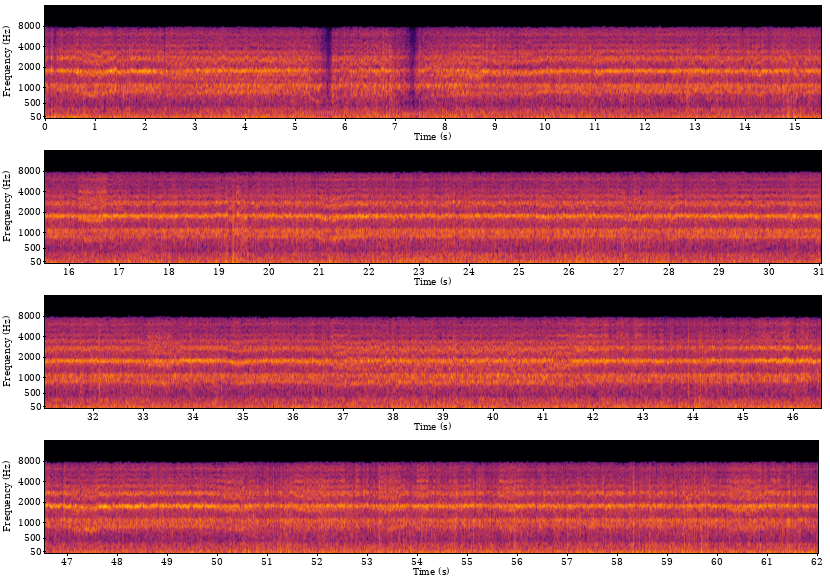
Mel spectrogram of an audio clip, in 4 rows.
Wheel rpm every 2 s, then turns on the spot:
230, 200, 160, 130, 210, 230, 230, 230, 230, 240, 230, 230, 230, 230, 230, 230, 220, 230, 210, 200, 200, 230, 240, 230, 230, 220, 220, 230, 230, 230, 230.
none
